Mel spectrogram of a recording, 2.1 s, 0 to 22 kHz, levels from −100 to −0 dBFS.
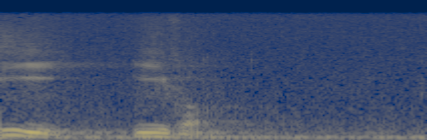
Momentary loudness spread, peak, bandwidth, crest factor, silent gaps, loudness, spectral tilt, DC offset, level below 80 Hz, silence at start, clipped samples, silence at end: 15 LU; -20 dBFS; 15.5 kHz; 18 dB; none; -39 LUFS; -5.5 dB/octave; under 0.1%; -52 dBFS; 0 s; under 0.1%; 0 s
